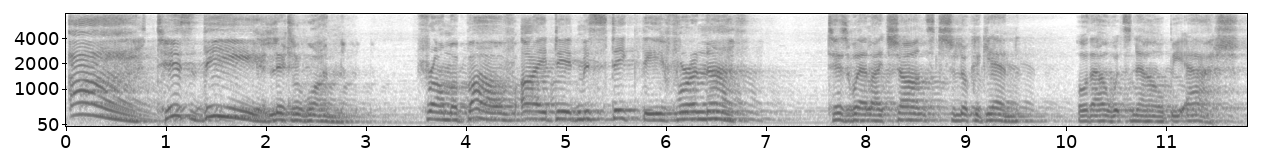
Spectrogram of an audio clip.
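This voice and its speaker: A man's voice: on the high side, recorded from a distance. An actor playing a proud, solemn dragon in an archaic, stately manner, his dragon voice treated with reverb and echo. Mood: stern recognition. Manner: stately, archaic, measured delivery with little inflection. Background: game music.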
